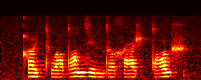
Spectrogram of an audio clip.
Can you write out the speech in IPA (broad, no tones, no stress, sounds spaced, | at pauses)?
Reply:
qʰ i tʰ o dˤ i n z e n d ʌ x ʕ ʌ ʃ tˤ u ʃ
